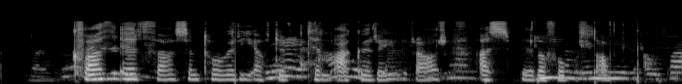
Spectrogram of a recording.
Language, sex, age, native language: Icelandic, female, 18-19, Icelandic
